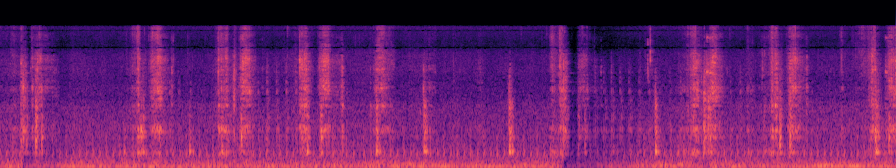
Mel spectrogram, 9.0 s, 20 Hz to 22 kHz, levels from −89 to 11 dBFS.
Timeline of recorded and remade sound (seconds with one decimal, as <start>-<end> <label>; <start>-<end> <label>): 0.0-9.0 recorded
